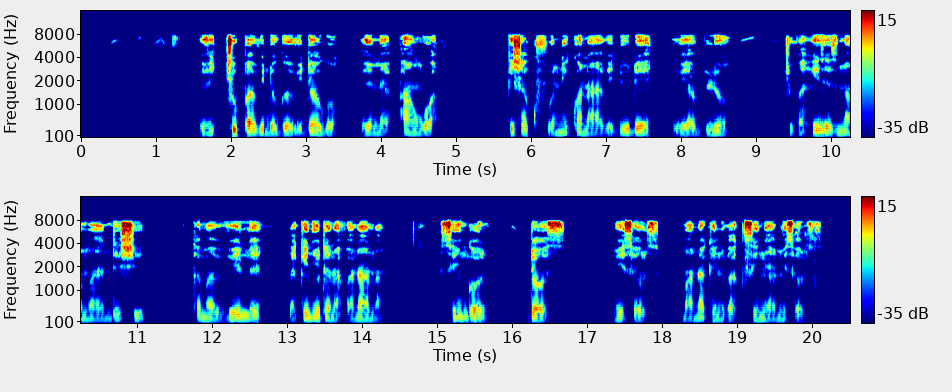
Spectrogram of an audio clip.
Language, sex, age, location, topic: Swahili, male, 18-24, Kisumu, health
